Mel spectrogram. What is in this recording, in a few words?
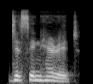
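"disinherit", Indian English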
